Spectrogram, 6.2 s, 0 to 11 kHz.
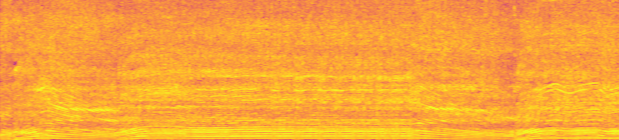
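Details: Husqvarna 362XP Special chainsaw with Walbro carb, cutting firewood. It screams up through the revs, then breaks into a rough burbling gargle at the top. It four-strokes at the limit because of the wrong ignition coil, and this is most noticeable when limbing, less so near 9,000 rpm in big wood.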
